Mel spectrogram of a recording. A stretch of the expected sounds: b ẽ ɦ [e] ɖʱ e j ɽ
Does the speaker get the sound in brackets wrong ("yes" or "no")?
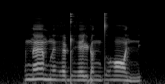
yes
